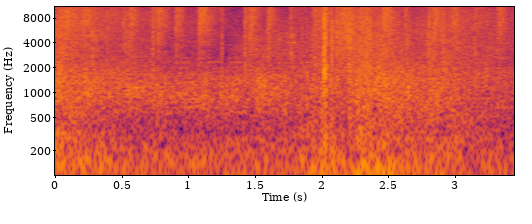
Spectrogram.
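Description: Battleship guns fire in World of Warships during a close-range exchange involving the Kremlin, a heavy boom that swells over a continuous rumbling naval battle din.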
